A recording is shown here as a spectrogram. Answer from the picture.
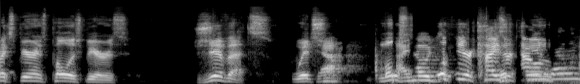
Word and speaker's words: Żywiec: The W is a Z, so it's like most people will see Wieczeks, which is like one of the most popular beer in Poland. It's actually pronounced Żywiec, means good night.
